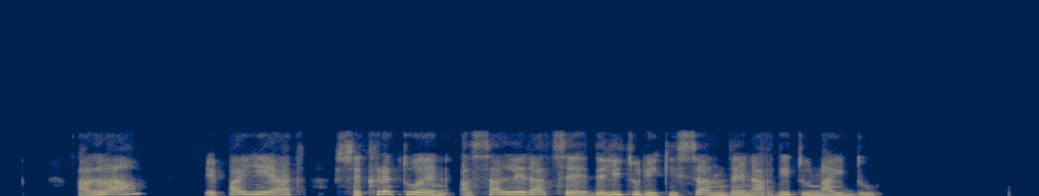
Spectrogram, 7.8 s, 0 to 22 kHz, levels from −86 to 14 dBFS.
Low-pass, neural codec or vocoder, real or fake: 7.2 kHz; codec, 16 kHz, 4 kbps, FreqCodec, smaller model; fake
